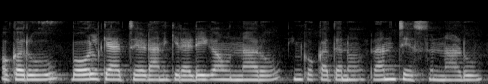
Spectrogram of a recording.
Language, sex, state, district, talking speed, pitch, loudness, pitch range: Telugu, female, Telangana, Mahabubabad, 110 wpm, 220 Hz, -17 LUFS, 215-225 Hz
